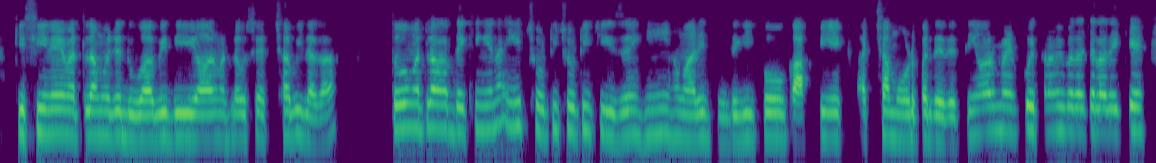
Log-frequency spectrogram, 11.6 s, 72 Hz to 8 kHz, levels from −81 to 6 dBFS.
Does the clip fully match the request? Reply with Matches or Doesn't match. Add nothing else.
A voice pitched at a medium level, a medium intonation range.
Matches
